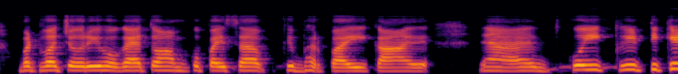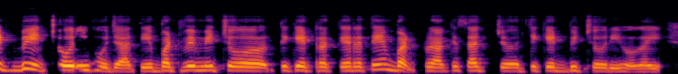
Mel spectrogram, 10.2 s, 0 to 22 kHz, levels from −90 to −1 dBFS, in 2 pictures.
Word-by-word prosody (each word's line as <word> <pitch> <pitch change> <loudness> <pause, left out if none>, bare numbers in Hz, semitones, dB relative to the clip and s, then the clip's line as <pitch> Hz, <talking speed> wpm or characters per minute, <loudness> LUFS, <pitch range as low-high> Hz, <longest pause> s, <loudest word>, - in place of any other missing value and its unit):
बटवा 220 +1 +1
चोरी 220 0 +3
हो 215 -2 +2
गया 210 +1 +2
है 205 - +3
तो 225 - +2
हमको 210 -1 -4
पैसा 205 0 +1 0.2
की 225 - +1
भरपाई 190 -2 -1
का 185 0 +2
अ, 185 - -3 1.2
कोई 250 0 +4 0.2
क 255 +1 +1
टिकट 270 -4 +1
भी 290 -4 +5
चोरी 235 -2 +5
हो 195 - 0
जाती 180 -1 -1
है। 185 - +1
बटवे 210 +2 +3
में 220 +1 +1
चो 205 -1 +3
टिकट 215 -2 +1
रखे 205 +1 -1
रहते 205 +5 -2
हैं 265 -1 -1
बटवा 205 -3 0
के 215 +4 -7
साथ 205 0 0
च 185 -1 -1
टिकट 200 -4 -2
भी 215 - 0
चोरी 175 -1 -4
हो 155 - -3
गई। 160 0 -2
210 Hz, 210 wpm, -24 LUFS, 190-225 Hz, 1.2 s, भी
